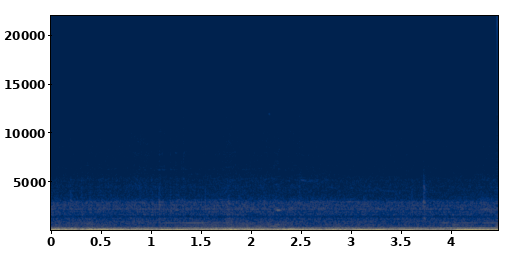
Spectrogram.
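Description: Doosan DX225 excavator's diesel engine running under hydraulic load, heard from inside the cab: a deep rumble that rises and falls as the boom and bucket move, easing briefly and swelling again near the end.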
